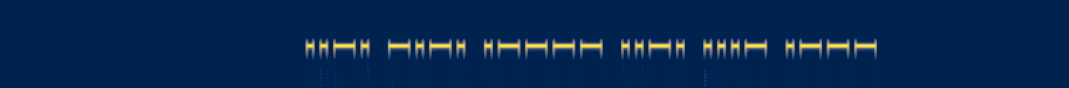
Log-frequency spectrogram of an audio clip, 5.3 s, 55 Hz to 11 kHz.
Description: Morse code, heard as a keyed tone, about 34 wpm, 700 Hz. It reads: FC1FVJ
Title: DXCC-100 Call Signs - 6 Characters - Repeated 2x - 35wpm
